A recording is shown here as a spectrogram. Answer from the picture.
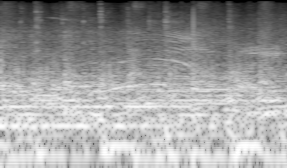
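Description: Live rockabilly band playing an instrumental stretch between vocal lines, with a sound that glides in pitch about a second in.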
